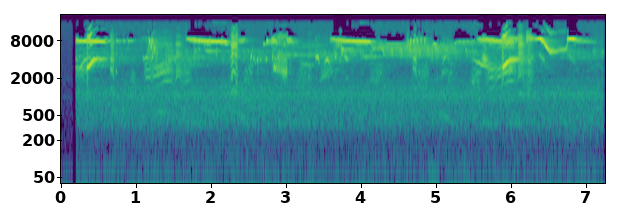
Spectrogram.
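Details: European Starling, heard in winter in eastern North America, runs a jumbled medley of high slurred whistles, rattling crackles and harsh squawks, with a thin sliding whistle near the start and again near the end.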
